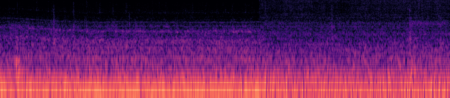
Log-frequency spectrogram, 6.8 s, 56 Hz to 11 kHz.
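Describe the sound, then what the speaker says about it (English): A tractor engine from Farming Simulator 2019 drones steadily as it drives toward an auger trailer. The loud continuous hum shifts in tone partway through, with no talk. "We are going to speed our way over to our auger trailer over here with our tractor attached to it."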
